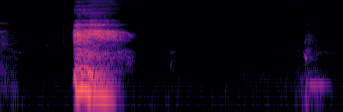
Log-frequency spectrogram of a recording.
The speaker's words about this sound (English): Sorry if you keep hearing me cough. I'm not sick, but it's early in the morning, so I feel like I'm sick.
